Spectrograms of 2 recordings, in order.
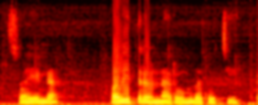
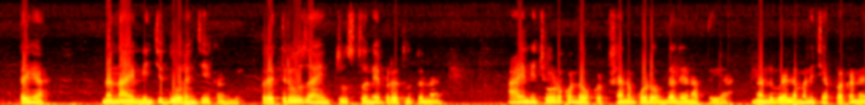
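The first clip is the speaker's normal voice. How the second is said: usual speaking voice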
